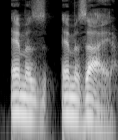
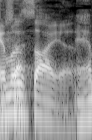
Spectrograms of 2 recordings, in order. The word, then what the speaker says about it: Amaziah: You found it where somebody phonetically, it's Amaziah, right, is what we say. Amaziah.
